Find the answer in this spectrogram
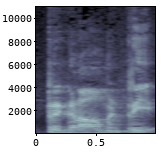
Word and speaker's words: trigonometry: என்னென்னா இந்த ஓவை சைலண்ட்டாக படிக்கணும். பாரு, ட்ரிக்னாமெட்ரி இப்படி தான் படிக்கணும். ட்ரிகோனாமெட்ரி அப்படின்னு படிக்கக்கூடாது. இல்லை இன்னும் கூட சில பேர் என்ன பண்ணுவாங்கன்னா இந்த ஓ படத்தில் லைட்டாக ஏ சொல்லுவாங்க, ட்ரிகனாமெட்ரி அப்படி படிப்பாங்க.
